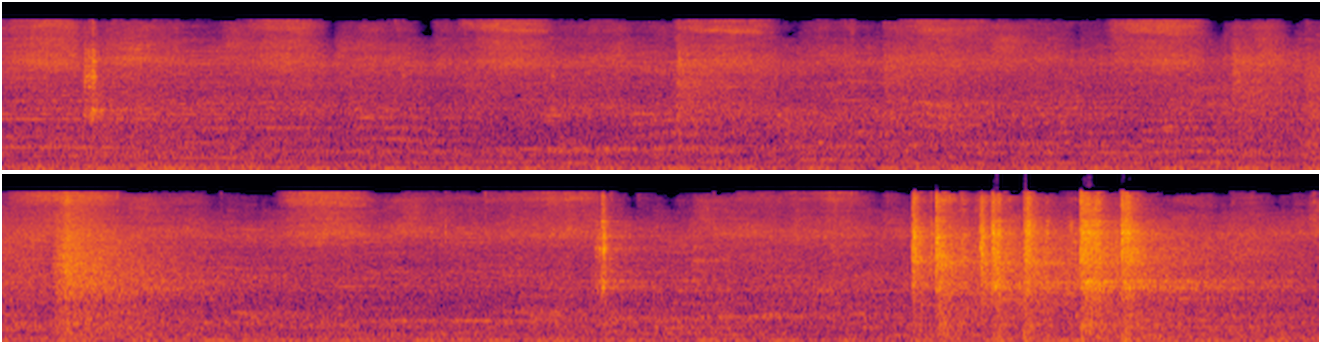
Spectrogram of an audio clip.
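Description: Steady gym background hiss with faint music during a set of barbell bench press, with a short rush of noise about halfway through and a couple of sharp clicks. Near the end, loud rubbing and knocking of the camera phone being handled.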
